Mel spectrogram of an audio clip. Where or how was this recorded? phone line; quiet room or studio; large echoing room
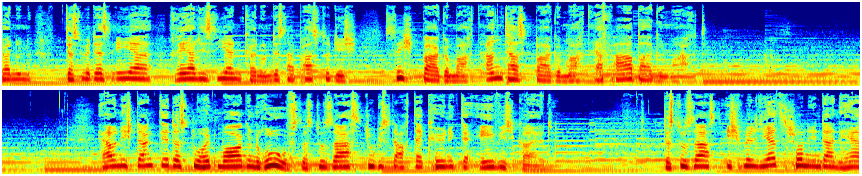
large echoing room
